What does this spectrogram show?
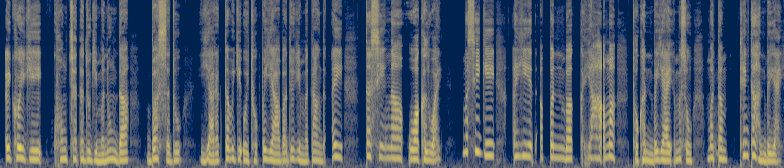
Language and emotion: Manipuri, fearful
